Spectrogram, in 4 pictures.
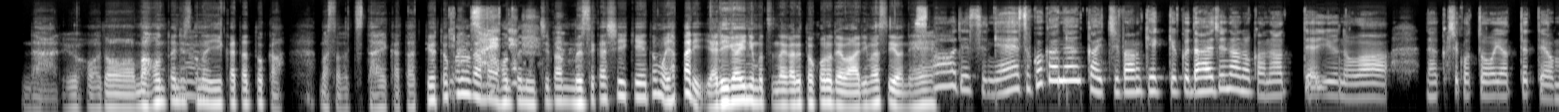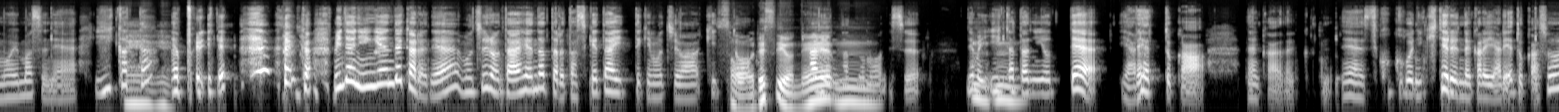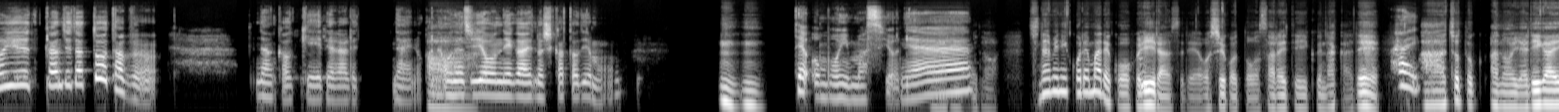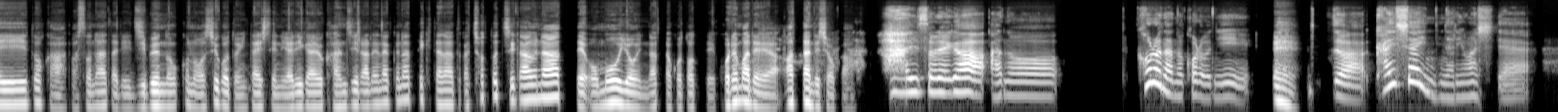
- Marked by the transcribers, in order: laughing while speaking: "やっぱりね"; laugh
- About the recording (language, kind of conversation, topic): Japanese, podcast, 仕事でやりがいをどう見つけましたか？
